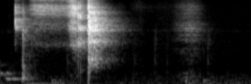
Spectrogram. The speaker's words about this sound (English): This man just cracked open a cold one.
